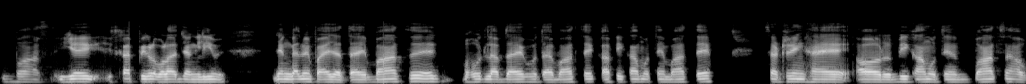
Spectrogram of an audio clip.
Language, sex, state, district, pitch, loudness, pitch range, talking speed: Hindi, male, Uttar Pradesh, Hamirpur, 120 Hz, -14 LUFS, 120-125 Hz, 210 wpm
